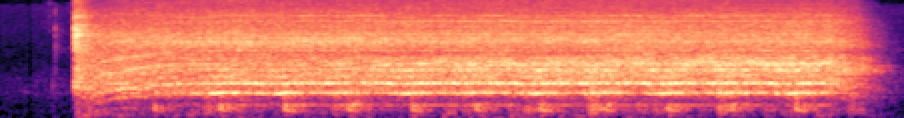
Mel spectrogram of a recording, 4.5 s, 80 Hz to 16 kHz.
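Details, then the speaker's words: 2009 Dodge Challenger SRT8 with 53k miles; the engine had been locked up and is cranked over with plugs out to free the rings; steady starter whir with light rhythmic chuffing and no firing, sounds odd; abnormal cranking noise, cause unconfirmed. "Trying to get the rings to do their thing. Something sounds funny, but it sounds funny, but we'll see."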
